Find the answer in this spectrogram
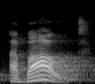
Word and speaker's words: about: the correct pronunciation is about so the second syllable is stressed the first one is unstressed so this word about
